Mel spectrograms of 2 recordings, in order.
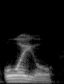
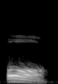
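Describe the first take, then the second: First: The word is said with a standard accent. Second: The word is said with a Southern accent.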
